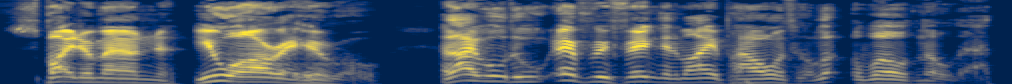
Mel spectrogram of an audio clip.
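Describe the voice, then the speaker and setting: Pompous older male press baron, comic dub, theatrical bluster, forceful gritty delivery, dry close sound. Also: a little high, lively intonation, brisk, vocal fry, dry recording, heavily acted. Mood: grudging, grandiose. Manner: bombastic, theatrical, grandiloquent. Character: pompous, blustering older male newspaperman turned podcast host. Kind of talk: comic book dub acting.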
